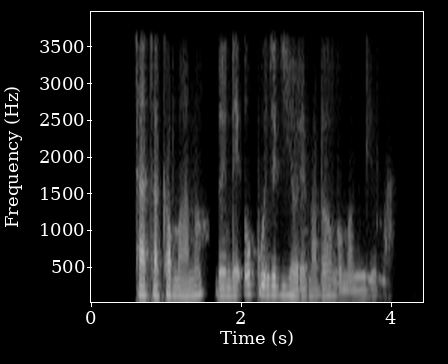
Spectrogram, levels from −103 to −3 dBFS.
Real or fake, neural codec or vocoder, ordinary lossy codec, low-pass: fake; codec, 16 kHz, 1 kbps, X-Codec, HuBERT features, trained on balanced general audio; none; 3.6 kHz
